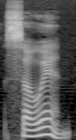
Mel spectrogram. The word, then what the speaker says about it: Samhain: For my purpose, I'm going with the ancient Celtic festival of Samhain, pronounced So-in.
